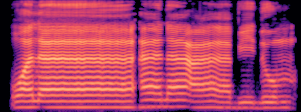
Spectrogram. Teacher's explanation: Ana di sini meskipun tulisannya ada alif, sepertinya dibaca panjang, tapi cara membacanya pendek. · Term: dibaca pendek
